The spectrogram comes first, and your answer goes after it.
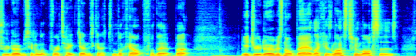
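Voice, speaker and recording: A man's medium-pitched voice with a New Zealand accent, on a very clean recording over a silent background. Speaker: MMA YouTuber and fight analyst. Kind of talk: casual fight predictions monologue. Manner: casual, rambling with fillers.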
